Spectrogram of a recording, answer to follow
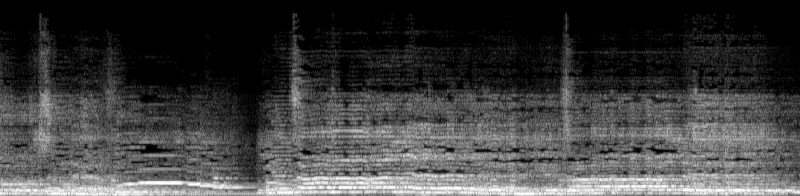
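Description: Male voice singing an Amharic Ethiopian Orthodox hymn of repentance (mezmur) through a microphone, over instrumental accompaniment. There is a short break between sung phrases about two and a half seconds in.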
